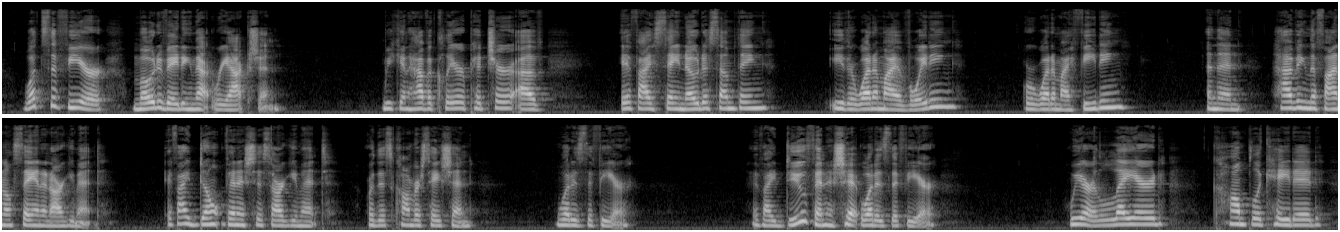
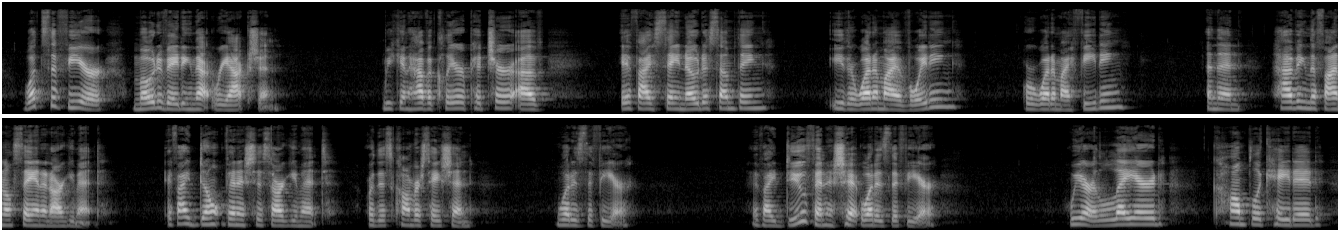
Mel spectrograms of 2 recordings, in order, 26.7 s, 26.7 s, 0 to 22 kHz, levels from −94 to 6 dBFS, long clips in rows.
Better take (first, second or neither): first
